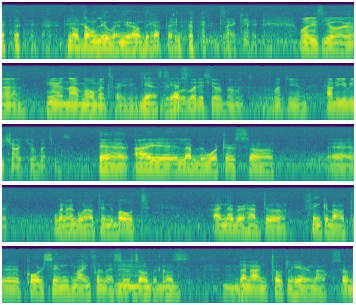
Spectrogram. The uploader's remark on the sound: In this episode, I go walking and talking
